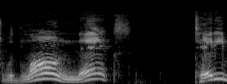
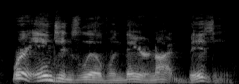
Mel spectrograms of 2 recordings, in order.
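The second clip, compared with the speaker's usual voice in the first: plain reading voice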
